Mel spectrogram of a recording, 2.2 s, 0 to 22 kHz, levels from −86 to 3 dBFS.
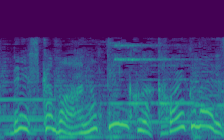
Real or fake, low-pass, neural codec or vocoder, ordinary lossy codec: real; 7.2 kHz; none; none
